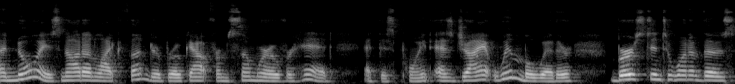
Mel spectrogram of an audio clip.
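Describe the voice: Simply plain reading aloud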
